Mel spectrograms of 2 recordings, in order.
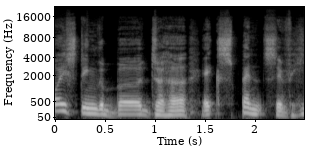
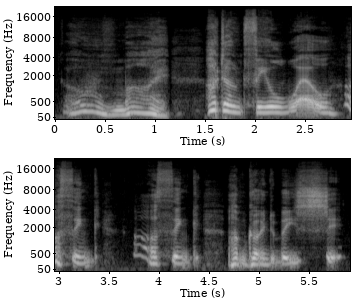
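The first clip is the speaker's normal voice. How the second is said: higher, unsteady ladylike voice; sick woman voice; 8 semitones higher than usual. Acted. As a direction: play a lady about to be ill. Margot feeling suddenly sick.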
